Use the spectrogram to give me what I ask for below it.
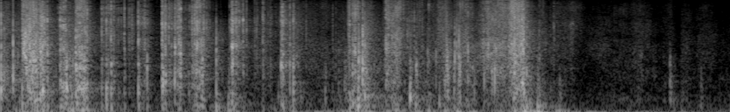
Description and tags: ripping a paper bag
bag, paper, rip, tear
